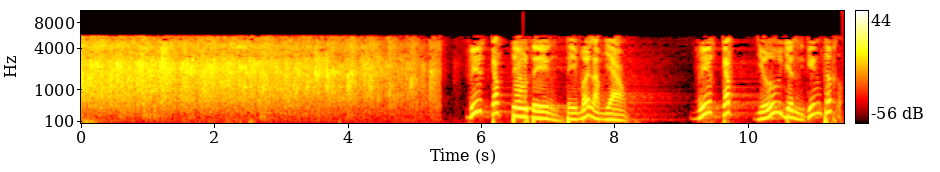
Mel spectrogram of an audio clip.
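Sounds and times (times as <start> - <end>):
children applauding: 0.0 - 5.4
speech: 5.8 - 8.3, 9.2 - 11.4.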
